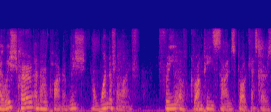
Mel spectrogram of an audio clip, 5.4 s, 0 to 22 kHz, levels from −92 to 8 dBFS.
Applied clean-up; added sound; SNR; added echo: neural separator model SepFormer DNS4.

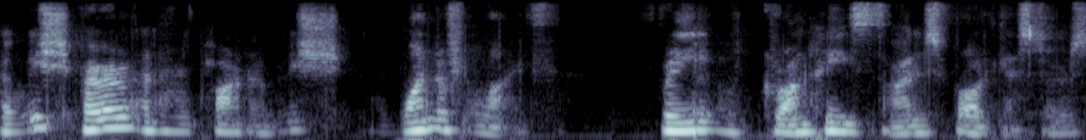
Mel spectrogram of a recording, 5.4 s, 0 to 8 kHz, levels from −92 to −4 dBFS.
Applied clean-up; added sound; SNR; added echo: neural mask model DeepFilterNet 3.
